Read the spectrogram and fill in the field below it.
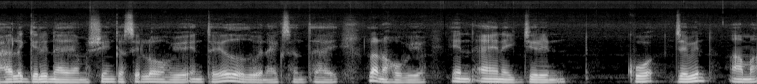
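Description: No technical faults can be heard anywhere in the speech recording; the signal stays steady and intact throughout.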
